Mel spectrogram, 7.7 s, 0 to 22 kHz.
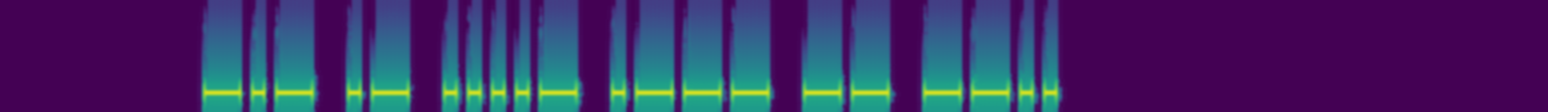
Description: Morse code, heard as a keyed tone, about 20 wpm, 700 Hz. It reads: KA4JMZ
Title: USA Call Signs - 6 Characters - 20wpm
